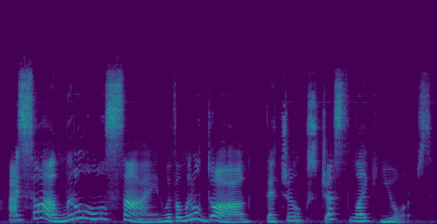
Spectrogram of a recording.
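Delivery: put-on sly old handyman. A narrator's reading. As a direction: let it dangle meaningfully.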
